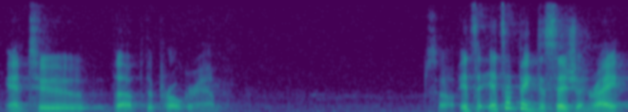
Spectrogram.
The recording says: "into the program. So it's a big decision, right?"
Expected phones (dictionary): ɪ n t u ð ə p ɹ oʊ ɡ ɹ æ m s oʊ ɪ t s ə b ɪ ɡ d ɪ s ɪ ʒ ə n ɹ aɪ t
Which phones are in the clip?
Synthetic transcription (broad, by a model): ɪ n t u ð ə p ɹ oʊ ɡ ɹ æ m s oʊ ɪ t s ə b ɪ ɡ d ɪ s ɪ ʒ ə n ɹ aɪ t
